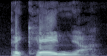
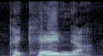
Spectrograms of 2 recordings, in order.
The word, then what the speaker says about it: pequeña: now means small and notice how that qu right there doesn't say qua like an English like quick or quietly or quietude or quintessential that qu says cook in Spanish so yo tengo Familia pequeña pequeña and you're noticing that this end right there says an an Y sound pequeña pequeña and then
